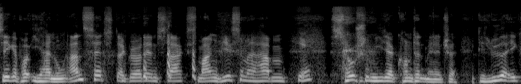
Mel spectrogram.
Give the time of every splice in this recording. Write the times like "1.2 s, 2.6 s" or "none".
none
